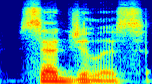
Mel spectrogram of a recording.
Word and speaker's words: sedulous: pretty fun vocab word sedulous sedulous actually is how you say it which is somebody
